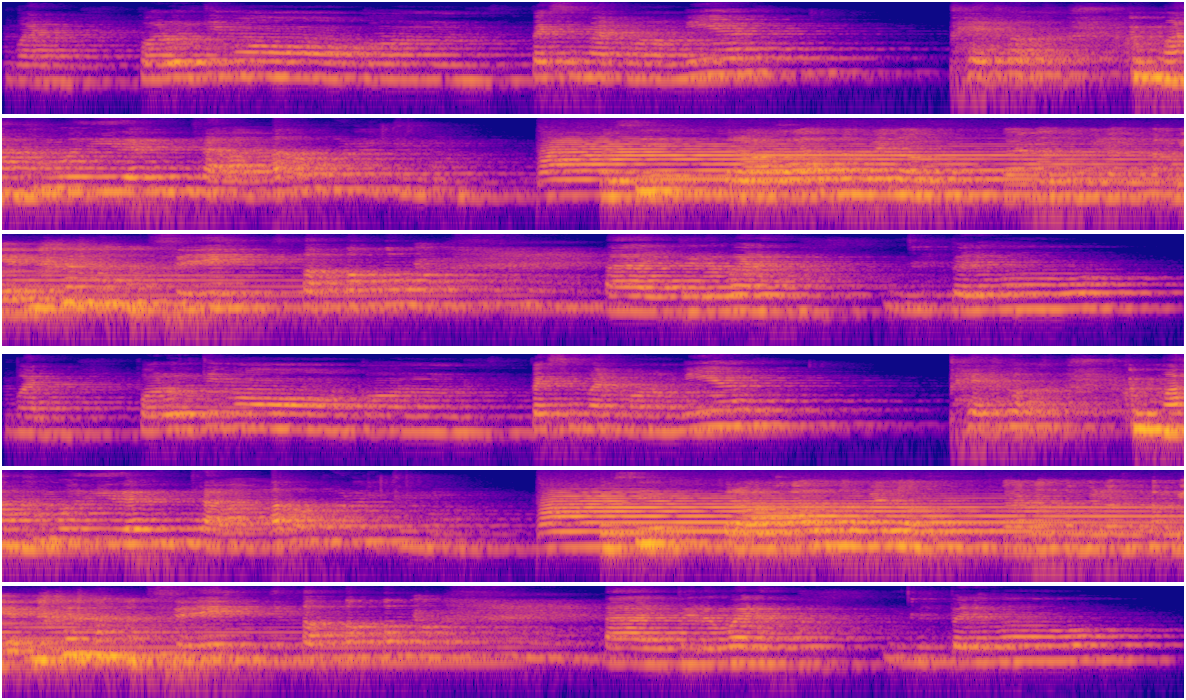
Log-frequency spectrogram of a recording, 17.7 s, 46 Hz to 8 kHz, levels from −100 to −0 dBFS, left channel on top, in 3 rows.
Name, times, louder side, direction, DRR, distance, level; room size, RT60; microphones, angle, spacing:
voice 1, 0.7-2.3 2.6-3.8 4.7-8.2 11.5-11.7 12.7-17.3, right 1 dB, 70° right, -4 dB, 2.1 m, -32 dB
Trumpet, 8.6-14.4, right 2 dB, 15° right, 0.7 m, -30 dB
voice 2, 8.9-9.3 9.5-10.6 10.9-12.5, right 2 dB, 55° right, -4 dB, 2.2 m, -26 dB
8.7 x 5.3 x 5.3 m, 1.5 s
head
